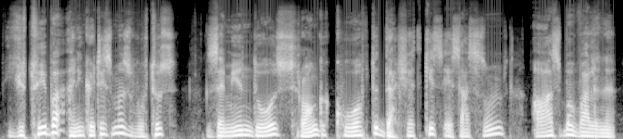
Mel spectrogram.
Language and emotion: Kashmiri, fearful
